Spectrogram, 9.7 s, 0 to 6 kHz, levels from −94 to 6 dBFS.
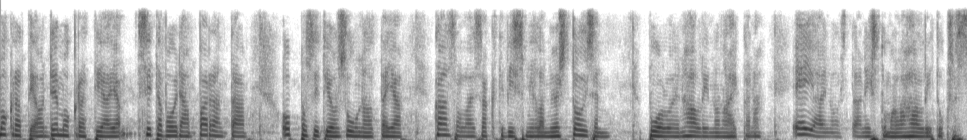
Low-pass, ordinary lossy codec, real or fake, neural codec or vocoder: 5.4 kHz; none; fake; codec, 16 kHz, 16 kbps, FunCodec, trained on Chinese and English, 50 frames a second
